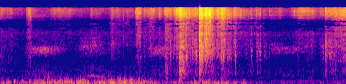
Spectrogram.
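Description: Wind buffeting the microphone in a low, uneven rumble, with a couple of soft knocks about two and a half seconds in.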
